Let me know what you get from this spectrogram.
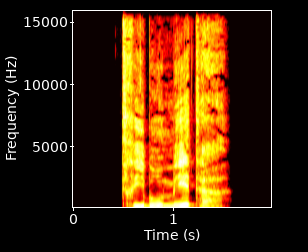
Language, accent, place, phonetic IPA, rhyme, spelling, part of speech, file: German, Germany, Berlin, [tʁiboˈmeːtɐ], -eːtɐ, Tribometer, noun, De-Tribometer.ogg
- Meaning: tribometer (device to measure the friction of a surface)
